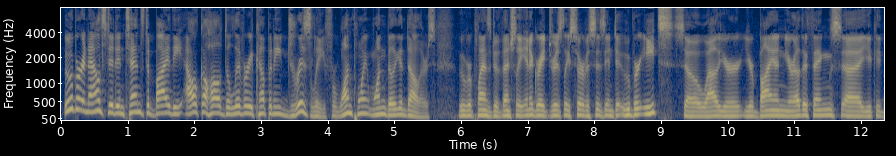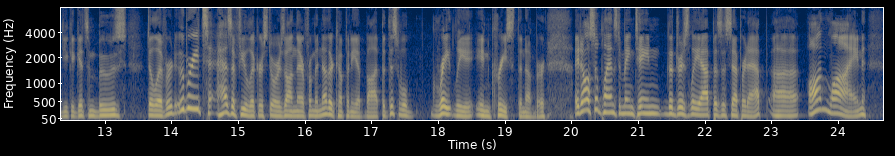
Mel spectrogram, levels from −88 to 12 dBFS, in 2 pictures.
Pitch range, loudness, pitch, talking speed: 125-185 Hz, -20 LUFS, 140 Hz, 185 wpm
